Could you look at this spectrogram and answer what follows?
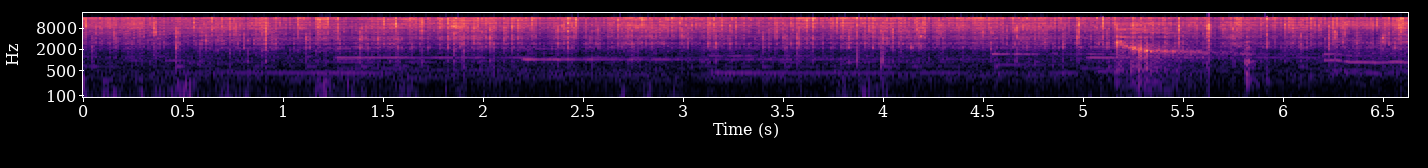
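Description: Rib meat sizzling and crackling in hot oil in a cast iron skillet, frying just after being laid in the pan.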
